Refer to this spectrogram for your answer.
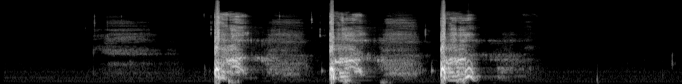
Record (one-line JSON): {"three_cough_length": "6.8 s", "three_cough_amplitude": 32768, "three_cough_signal_mean_std_ratio": 0.3, "survey_phase": "beta (2021-08-13 to 2022-03-07)", "age": "45-64", "gender": "Female", "wearing_mask": "No", "symptom_cough_any": true, "symptom_runny_or_blocked_nose": true, "symptom_sore_throat": true, "symptom_onset": "10 days", "smoker_status": "Ex-smoker", "respiratory_condition_asthma": false, "respiratory_condition_other": false, "recruitment_source": "REACT", "submission_delay": "6 days", "covid_test_result": "Negative", "covid_test_method": "RT-qPCR", "influenza_a_test_result": "Negative", "influenza_b_test_result": "Negative"}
